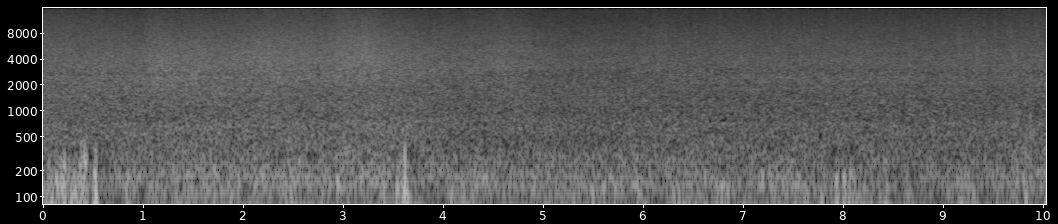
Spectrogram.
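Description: Heavy storm downpour: a steady, dense hiss of driving rain, with a few brief low thumps near the start and again about three and a half seconds in.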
